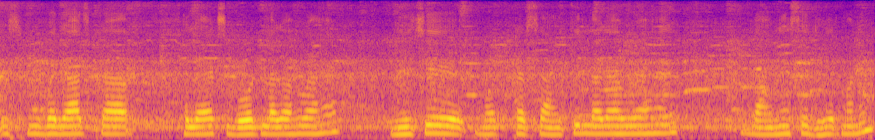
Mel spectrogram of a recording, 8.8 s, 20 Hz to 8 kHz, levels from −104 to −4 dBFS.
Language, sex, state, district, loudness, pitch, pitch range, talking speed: Hindi, male, Uttar Pradesh, Gorakhpur, -17 LUFS, 160 Hz, 155-165 Hz, 110 wpm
